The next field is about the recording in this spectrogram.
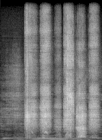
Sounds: Sniff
